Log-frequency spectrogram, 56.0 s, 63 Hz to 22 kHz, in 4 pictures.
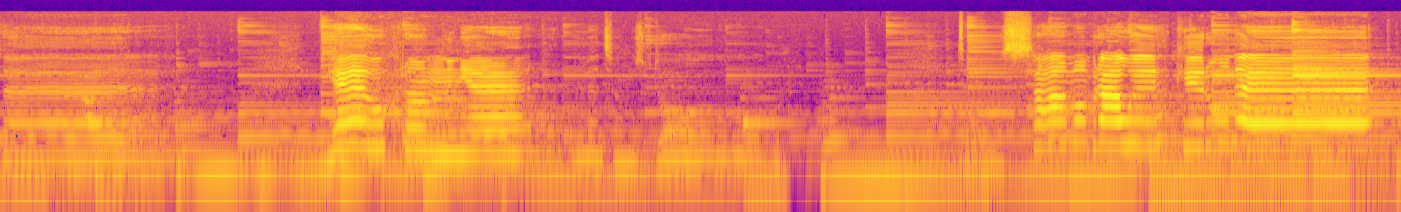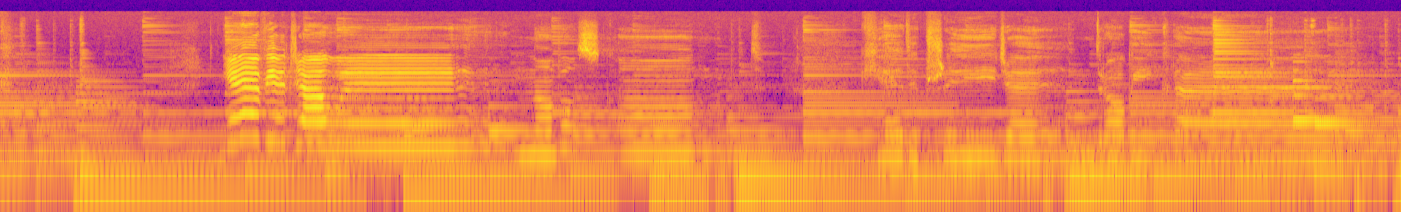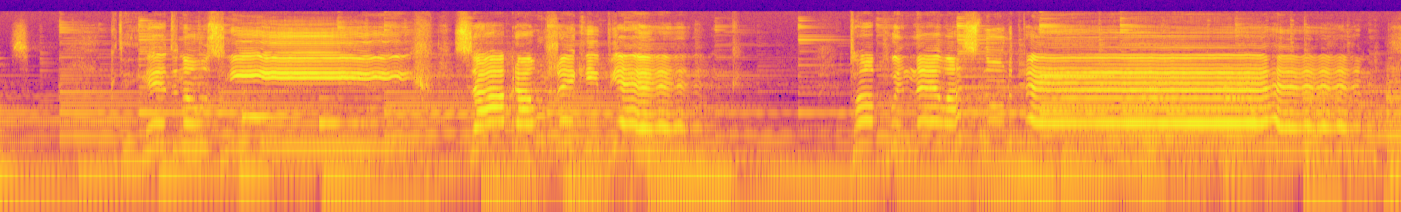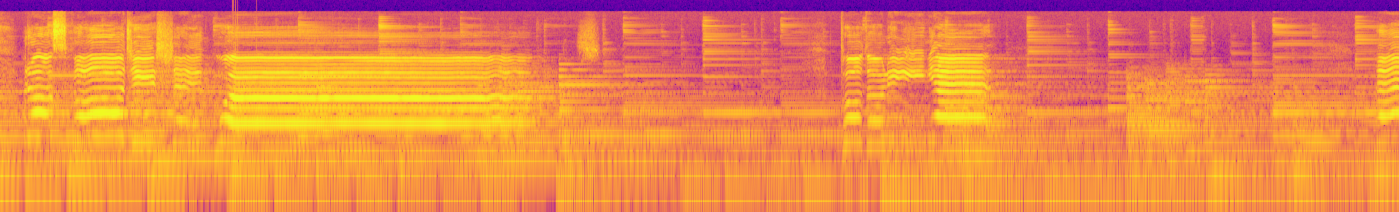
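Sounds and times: woman singing: 0.0 - 8.3, 9.4 - 14.7, 16.1 - 21.8, 22.4 - 35.7, 36.4 - 48.1, 50.3 - 52.5, 55.6 - 56.0
acoustic guitar: 0.0 - 56.0
electric bass: 0.0 - 56.0
keyboard: 0.0 - 56.0.

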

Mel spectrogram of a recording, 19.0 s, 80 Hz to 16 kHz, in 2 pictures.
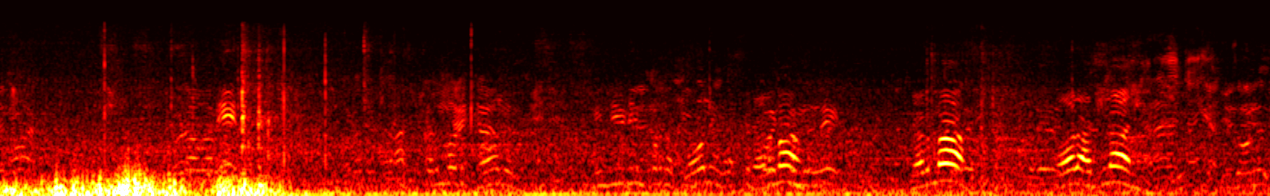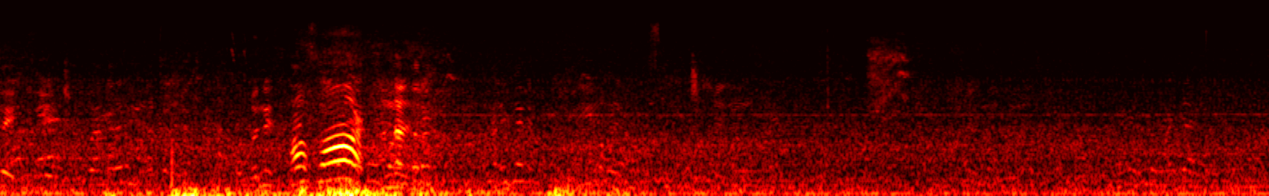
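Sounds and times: wind buffeting microphone: 0.0 - 3.9, 10.8 - 14.4.

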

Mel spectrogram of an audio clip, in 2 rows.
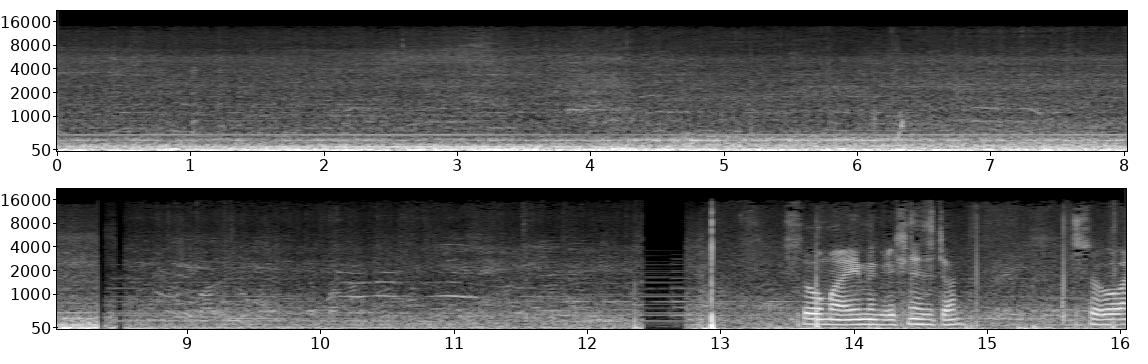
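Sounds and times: airliner engines rumbling: 0.0 - 12.4
constant hum: 0.0 - 16.0.

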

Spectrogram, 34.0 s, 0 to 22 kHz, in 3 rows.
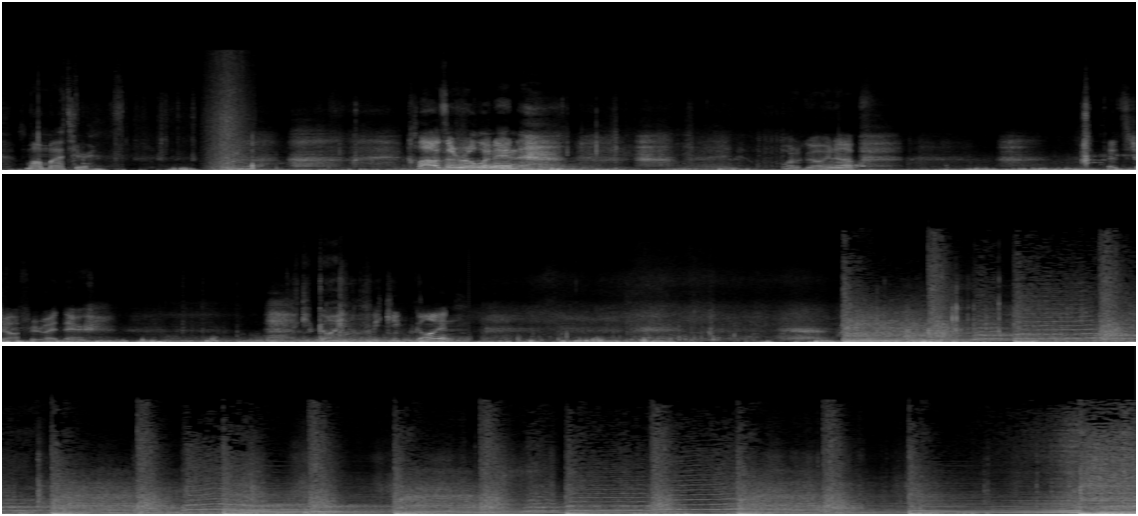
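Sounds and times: wind rumbling on microphone: 0.8 - 21.9
person breathing hard: 2.4 - 4.0, 5.2 - 7.6, 8.6 - 10.6, 16.0 - 18.4, 19.1 - 19.8
music: 19.8 - 34.0.

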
